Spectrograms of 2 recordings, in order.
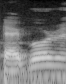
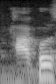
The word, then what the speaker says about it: ठाकुर: चीज़ को जो है ठाकुर से टैगोर ऐसा प्रोनाउंस करना शुरू किया, क्योंकि वो ठाकुर प्रोनाउंस नहीं कर पाते थे, इसलिए उन्होंने टैगोर कर दिया।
